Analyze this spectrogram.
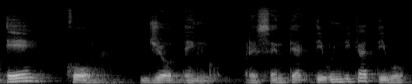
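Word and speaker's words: ἔχω: agregaremos las desinencias correspondientes la primera persona del singular es o por eso se pronuncia eco yo tengo presente activo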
